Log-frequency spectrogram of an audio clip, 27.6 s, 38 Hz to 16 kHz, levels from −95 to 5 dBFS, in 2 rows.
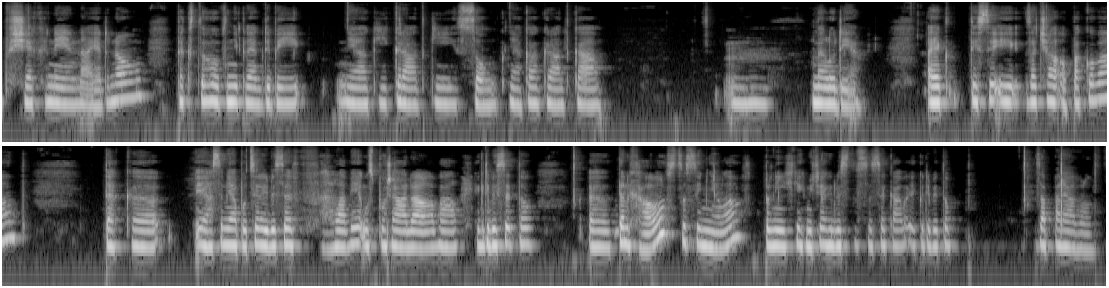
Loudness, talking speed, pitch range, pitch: -23 LUFS, 120 wpm, 205-225 Hz, 215 Hz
